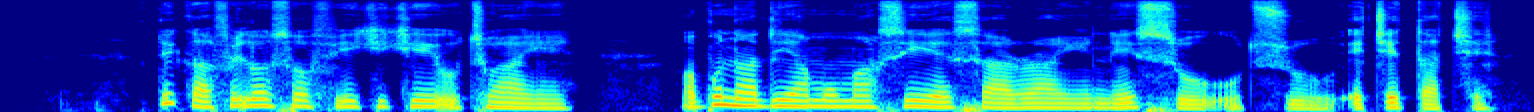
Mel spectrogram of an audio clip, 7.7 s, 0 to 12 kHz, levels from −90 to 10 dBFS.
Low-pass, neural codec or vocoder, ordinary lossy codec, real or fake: none; vocoder, 24 kHz, 100 mel bands, Vocos; none; fake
